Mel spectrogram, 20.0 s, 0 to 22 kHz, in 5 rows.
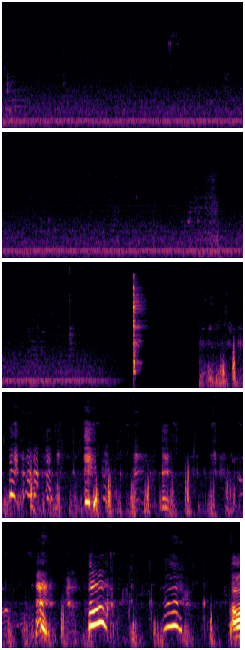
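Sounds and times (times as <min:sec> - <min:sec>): faint low hum: 0:00.0 - 0:09.9.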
